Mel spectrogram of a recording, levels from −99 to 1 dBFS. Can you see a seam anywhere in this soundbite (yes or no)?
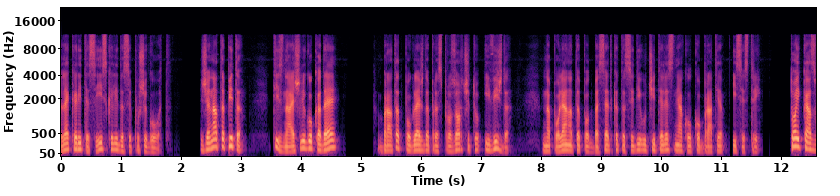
no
